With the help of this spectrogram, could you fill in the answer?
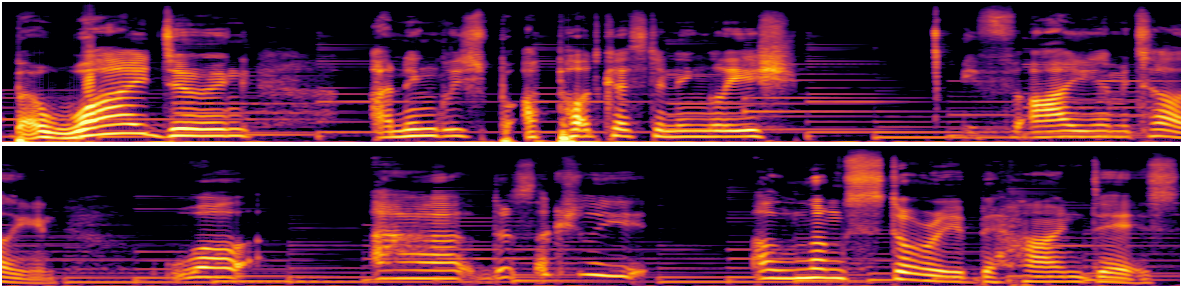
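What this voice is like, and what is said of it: Italian accent in English. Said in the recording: “as you can tell from my accent, I am not English, I'm not an English native speaker, I am Italian.”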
